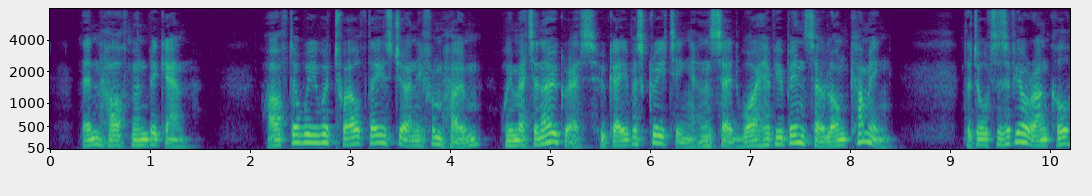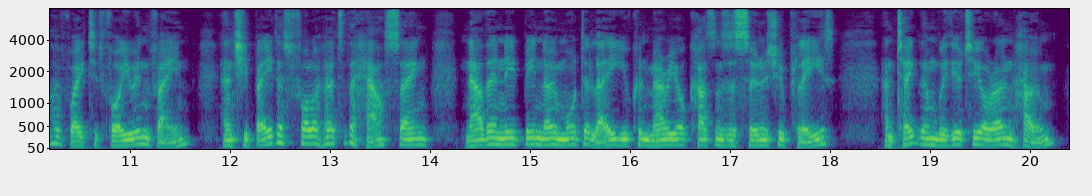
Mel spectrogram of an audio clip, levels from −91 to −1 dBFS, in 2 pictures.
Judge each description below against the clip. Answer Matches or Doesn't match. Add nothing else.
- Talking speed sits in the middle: Doesn't match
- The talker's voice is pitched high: Doesn't match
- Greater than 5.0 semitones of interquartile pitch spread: Doesn't match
